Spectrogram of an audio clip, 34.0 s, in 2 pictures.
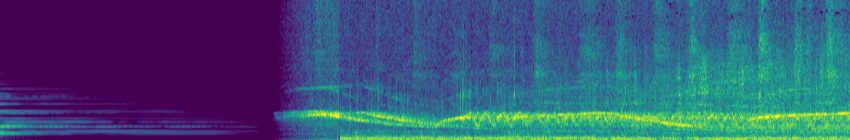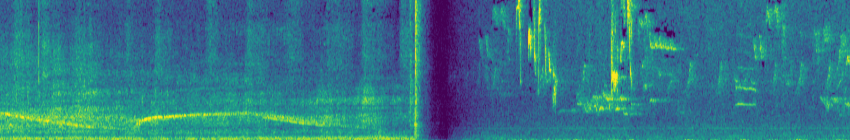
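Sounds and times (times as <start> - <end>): siren wailing: 5.5 - 25.0, 26.7 - 34.0
low rumble: 6.6 - 34.0.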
